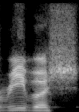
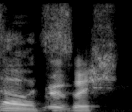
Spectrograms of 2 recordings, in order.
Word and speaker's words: Ruebusch: with my co-host Connor rebush and I believe somebody's been giving me some for mispronouncing your last name as rubush if I if I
